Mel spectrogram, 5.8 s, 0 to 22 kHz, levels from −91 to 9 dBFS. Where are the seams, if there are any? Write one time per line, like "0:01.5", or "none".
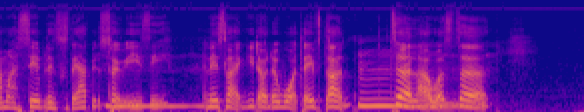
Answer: none

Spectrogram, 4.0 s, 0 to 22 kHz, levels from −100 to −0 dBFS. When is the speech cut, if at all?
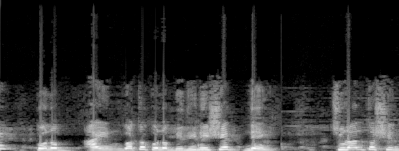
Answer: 0:02.9

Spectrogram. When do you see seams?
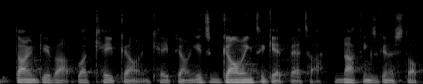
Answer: none

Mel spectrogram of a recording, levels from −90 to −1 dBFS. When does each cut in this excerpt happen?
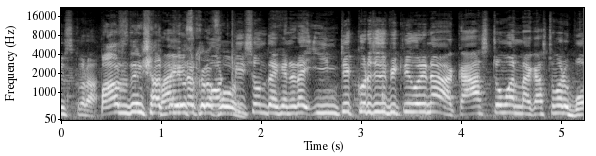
none

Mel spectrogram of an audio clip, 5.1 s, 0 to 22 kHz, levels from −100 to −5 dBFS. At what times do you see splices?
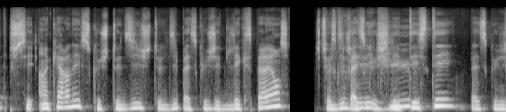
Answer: none

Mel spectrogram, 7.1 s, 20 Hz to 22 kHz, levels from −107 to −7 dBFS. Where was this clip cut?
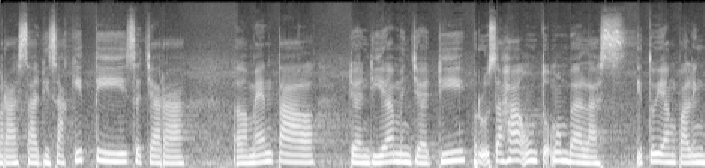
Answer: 0:04.7

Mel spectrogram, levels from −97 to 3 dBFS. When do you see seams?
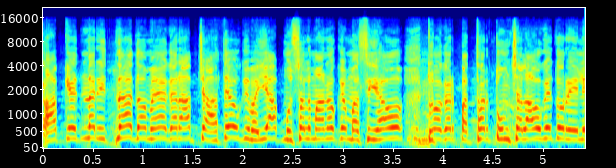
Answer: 0:03.9

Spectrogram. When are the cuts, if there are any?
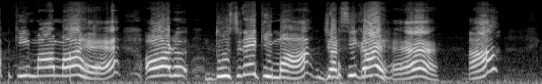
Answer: none

